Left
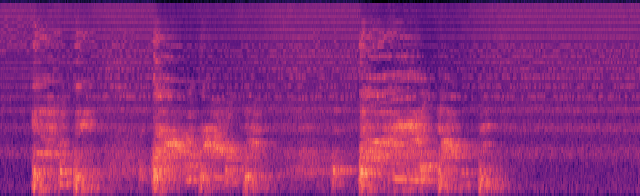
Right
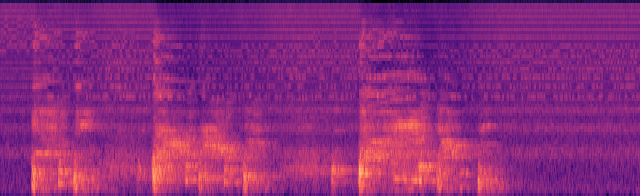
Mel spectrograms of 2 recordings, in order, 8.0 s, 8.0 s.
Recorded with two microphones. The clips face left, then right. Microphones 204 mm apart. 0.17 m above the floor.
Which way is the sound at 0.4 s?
70° right (ahead or behind).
